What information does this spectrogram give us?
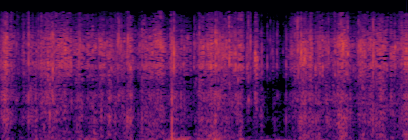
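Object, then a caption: Glitter-covered foam ball. A hand-sized, solid white foam ball covered in glitter or beads is cupped in both hands and scratched with long red-painted nails. The result is a continuous, dense, bright crinkling scratch with a faint crunch, easing briefly near the middle before picking up again.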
